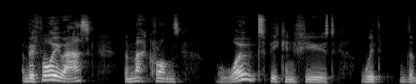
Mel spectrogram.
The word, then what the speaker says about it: Macron: on consonants and the Macrons on vowels. See, I'm not stupid. So please give a warm welcome to Macron. Excusez-moi. No, still not you. Although don't some Americans call you Macron?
